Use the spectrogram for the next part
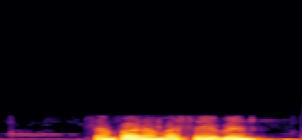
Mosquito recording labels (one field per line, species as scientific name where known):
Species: no mosquito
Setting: cup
